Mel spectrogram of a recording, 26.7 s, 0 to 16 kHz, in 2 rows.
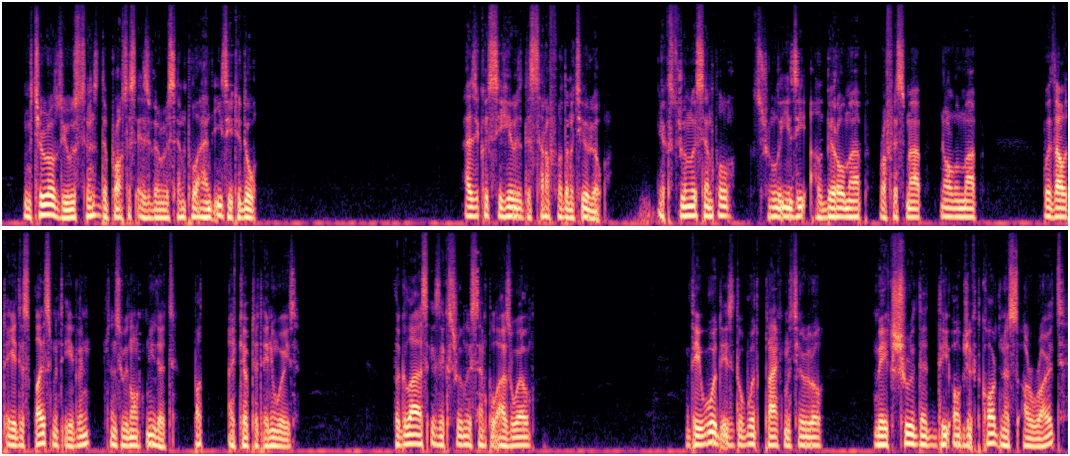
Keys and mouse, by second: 1.6 click, 3.8 click, 4.9 click, 6.9-8.0 drag, 10.6 click, 12.4 middle click, 13.7 click, 16.2 Tab, 16.4 Tab, 16.5 Tab, 16.6 Tab, 16.8 Tab, 16.9 Tab, 19.6 click, 20.3 middle click, 20.8 click, 21.7 Delete, 22.1 click, 23.5 click, 25.6 Tab.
